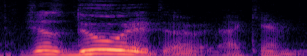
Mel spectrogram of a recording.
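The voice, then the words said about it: Poorly done put-on accent. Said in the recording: “That was a horrible accent. ... Like an African accent.”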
